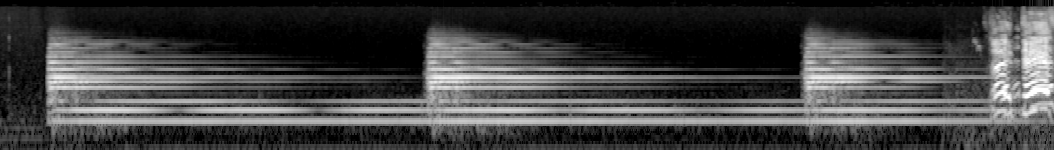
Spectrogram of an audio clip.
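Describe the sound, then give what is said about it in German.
A church bell rings from the tower of a hospital chapel, three slow, widely spaced strikes. Each one blooms into a long, steady ringing tone that hums on between the blows. “Nickt die Glocke vom Turm der Krankenhauskapelle.”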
